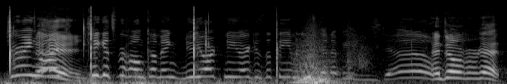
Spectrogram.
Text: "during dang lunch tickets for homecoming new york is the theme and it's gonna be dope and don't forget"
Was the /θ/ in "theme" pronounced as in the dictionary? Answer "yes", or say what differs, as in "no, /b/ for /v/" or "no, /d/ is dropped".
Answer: yes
